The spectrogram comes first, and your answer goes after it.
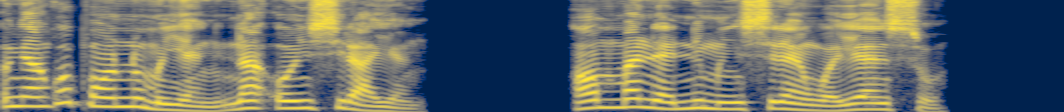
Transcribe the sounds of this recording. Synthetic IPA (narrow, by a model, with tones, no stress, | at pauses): o˨ɲã˨ŋko˦pʰɔ̃˦nː˦ʊ̃˦m˨jɛ̃˨nːã˦ʔɔ˦n̩˦si˦ɾa˨jɛ̰̃˨n | ɔ˦m˦mã˦nã˨˦nĩ˦m˨n̩˦ɕɪ˦ɾɛ̃˨n˨wɔ˨jɛ̃˦n̩˦sʊ̰˨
